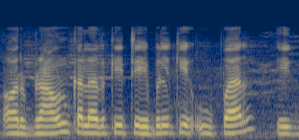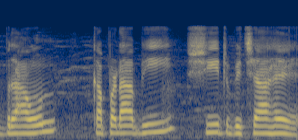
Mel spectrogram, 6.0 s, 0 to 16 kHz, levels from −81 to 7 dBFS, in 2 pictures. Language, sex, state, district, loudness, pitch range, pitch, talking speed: Hindi, female, Haryana, Jhajjar, -15 LUFS, 185-205 Hz, 190 Hz, 140 wpm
